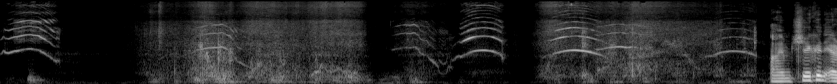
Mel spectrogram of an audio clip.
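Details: Abandoned kitten rescued after surviving two days in -11°C snow, crying in a series of high, arching mews, several in quick succession, separated by rustling and handling noises, with a loud clatter at the end.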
